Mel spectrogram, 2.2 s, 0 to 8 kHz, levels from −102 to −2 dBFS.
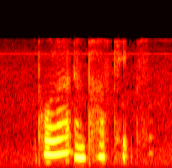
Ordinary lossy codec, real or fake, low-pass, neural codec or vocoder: AAC, 16 kbps; real; 7.2 kHz; none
